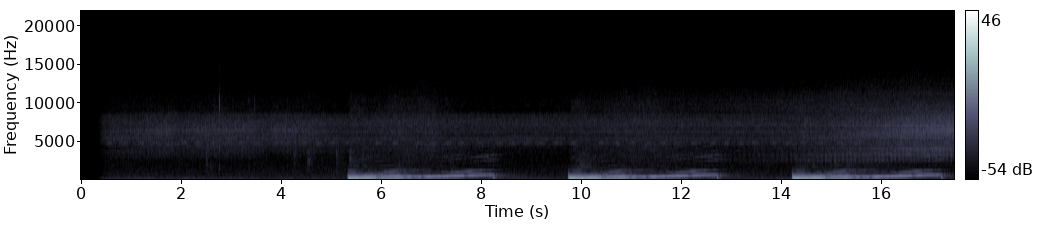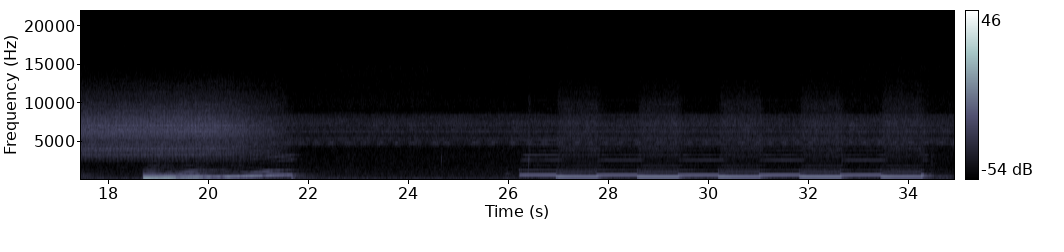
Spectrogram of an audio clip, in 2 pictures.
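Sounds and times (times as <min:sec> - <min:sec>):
electronic siren whoop: 0:05.4 - 0:08.4, 0:09.8 - 0:12.9, 0:14.2 - 0:17.4, 0:18.7 - 0:21.8, 0:26.3 - 0:34.6
hi-lo siren tone: 0:05.4 - 0:08.4, 0:09.8 - 0:12.9, 0:14.2 - 0:17.4, 0:18.7 - 0:21.9, 0:26.2 - 0:34.7.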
